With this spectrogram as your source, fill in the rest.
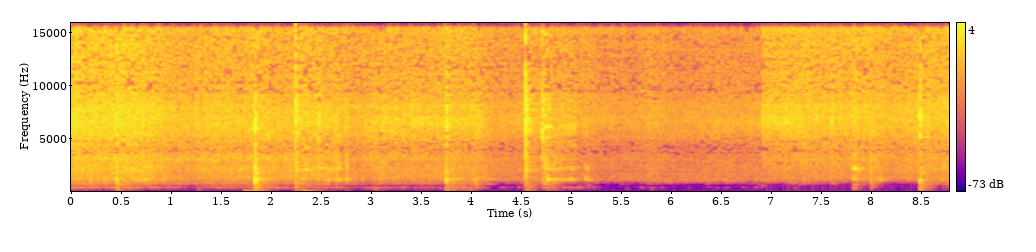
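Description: Chopped Malabar spinach leaves fry in a pan with a spoonful of oil, giving a faint, soft sizzle while a spatula stirs with scattered light scrapes and knocks.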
